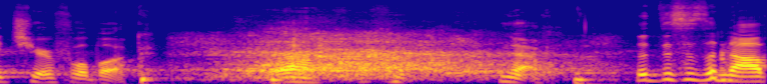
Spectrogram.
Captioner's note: audience laughs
